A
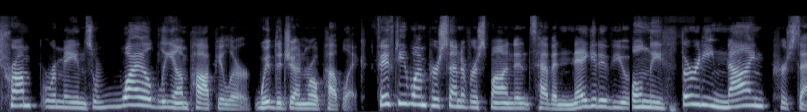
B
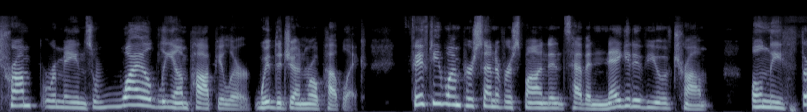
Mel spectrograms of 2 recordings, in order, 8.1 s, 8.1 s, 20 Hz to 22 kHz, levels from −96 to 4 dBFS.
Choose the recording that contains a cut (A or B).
A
